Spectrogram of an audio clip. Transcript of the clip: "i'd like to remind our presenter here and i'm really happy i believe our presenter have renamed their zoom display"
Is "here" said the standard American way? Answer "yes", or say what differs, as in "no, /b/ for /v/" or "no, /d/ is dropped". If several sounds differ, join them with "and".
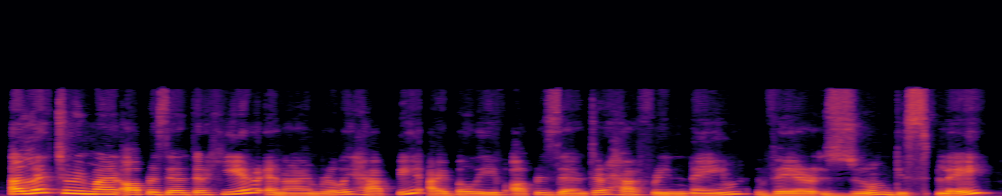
yes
